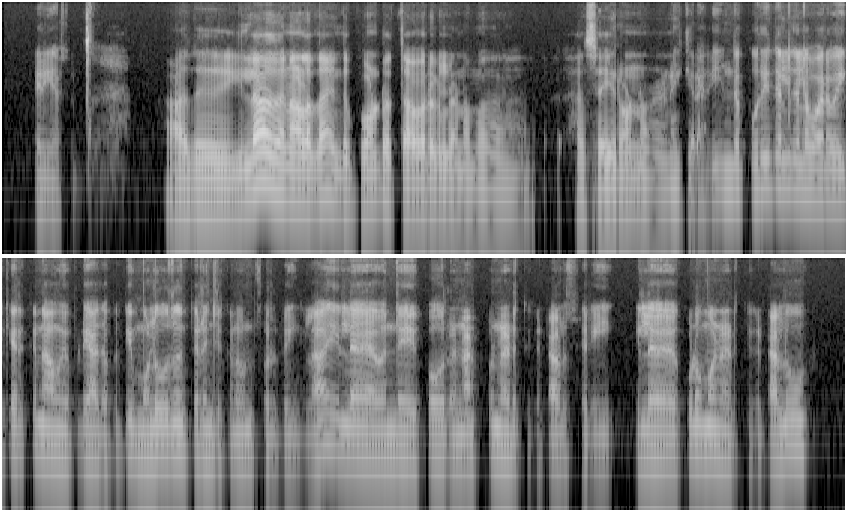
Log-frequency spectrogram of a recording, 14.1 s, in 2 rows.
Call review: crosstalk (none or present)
none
